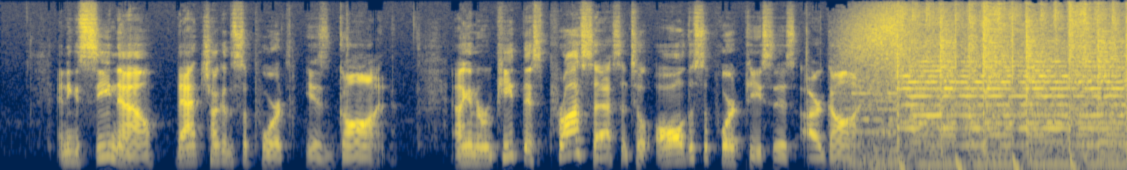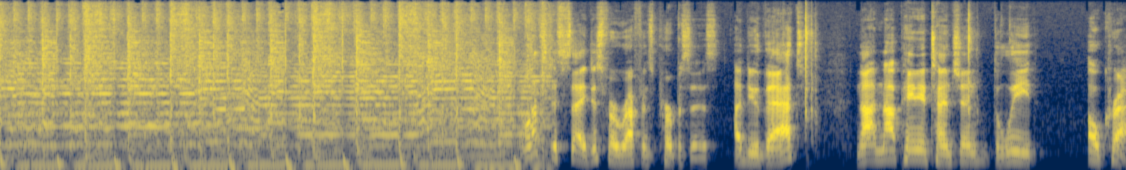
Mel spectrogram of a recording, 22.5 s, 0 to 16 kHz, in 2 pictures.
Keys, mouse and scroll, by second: 0.1 middle click, 2.8 middle click, 2.8 shift+middle click, 4.2 scroll up 1, 7.7 b, 10.5 b, 11.3 ctrl+l, 11.4 x, 11.8 shift+middle click, 12.0 b, 12.4 ctrl+l, 12.7 x, 13.0 middle click, 13.2 shift+middle click, 13.4 shift+middle click, 14.1 ctrl+l, 14.3 middle click, 15.3 x, 15.6 shift+middle click, 15.7 middle click, 15.8 shift+middle click, 16.0 scroll up 1, 16.3 b, 19.1 ctrl+l, 20.6 ctrl+l, 20.6 x.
